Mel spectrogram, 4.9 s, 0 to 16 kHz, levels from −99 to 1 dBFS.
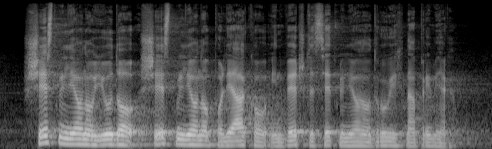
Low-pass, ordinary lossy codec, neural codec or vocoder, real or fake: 14.4 kHz; none; none; real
